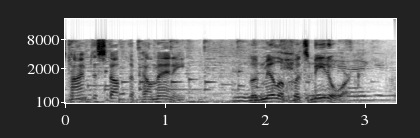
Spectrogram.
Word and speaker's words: Pelmeni: This dish again, how do you pronounce it? Pelmeni. Pelmeni.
